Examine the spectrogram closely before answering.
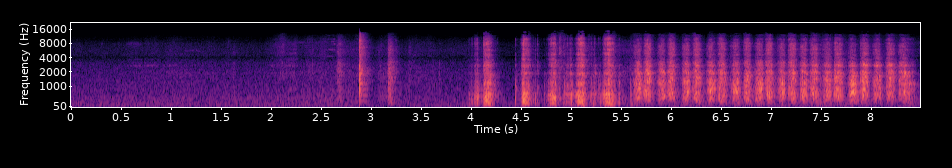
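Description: Hand file scraping across the end of an ash axe handle, shaping the wood to fit the axe head. A couple of strokes about three seconds in, then from about four seconds a quick, steady run of back-and-forth strokes.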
